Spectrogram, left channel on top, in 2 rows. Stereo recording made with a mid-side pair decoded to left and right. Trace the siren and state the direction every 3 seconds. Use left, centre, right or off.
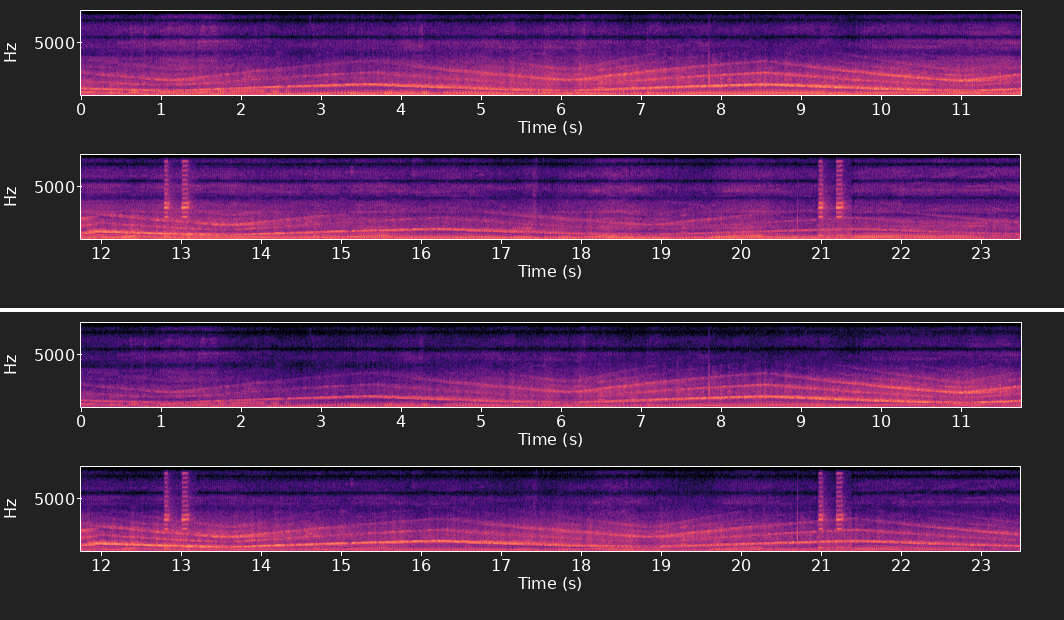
left, left, left, centre, right, right, right, right.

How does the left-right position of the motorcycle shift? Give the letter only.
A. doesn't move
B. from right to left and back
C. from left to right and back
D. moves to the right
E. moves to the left
A.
